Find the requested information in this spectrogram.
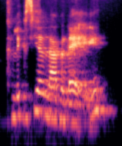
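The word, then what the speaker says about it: Calixa-Lavallée: If you're wondering how to say the address, it's 3819 Avenue Calixia-Lavallée.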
